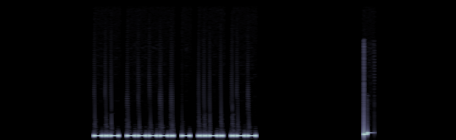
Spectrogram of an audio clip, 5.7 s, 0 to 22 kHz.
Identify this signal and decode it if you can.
Morse code, heard as a keyed tone, about 34 wpm, 700 Hz. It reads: K9TFW
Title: USA Call Signs - 5 Characters - 4x Character Spacing - 35wpm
